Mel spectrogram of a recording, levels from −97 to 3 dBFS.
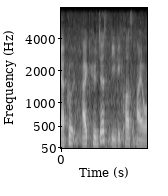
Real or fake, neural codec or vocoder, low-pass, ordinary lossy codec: fake; codec, 16 kHz, 2 kbps, X-Codec, WavLM features, trained on Multilingual LibriSpeech; 7.2 kHz; none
